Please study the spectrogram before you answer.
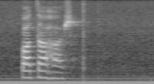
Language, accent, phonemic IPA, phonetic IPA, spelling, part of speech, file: Armenian, Eastern Armenian, /pɑtɑˈhɑɾ/, [pɑtɑhɑ́ɾ], պատահար, noun, Hy-պատահար.ogg
- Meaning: 1. incident; event; accident 2. event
